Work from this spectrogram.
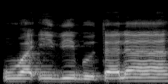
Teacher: با جو ہے با پر قلقلہ کریں گے، یعنی جھٹکے کے ساتھ پڑھیں گے، حروف یا قلقلہ کا حرف ہے۔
